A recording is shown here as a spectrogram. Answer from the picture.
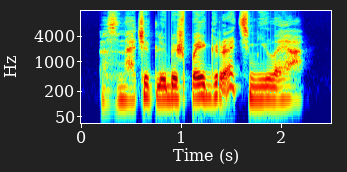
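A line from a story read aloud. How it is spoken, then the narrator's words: Cheerful whisper. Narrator (Russian): весело шепнул Боннет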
